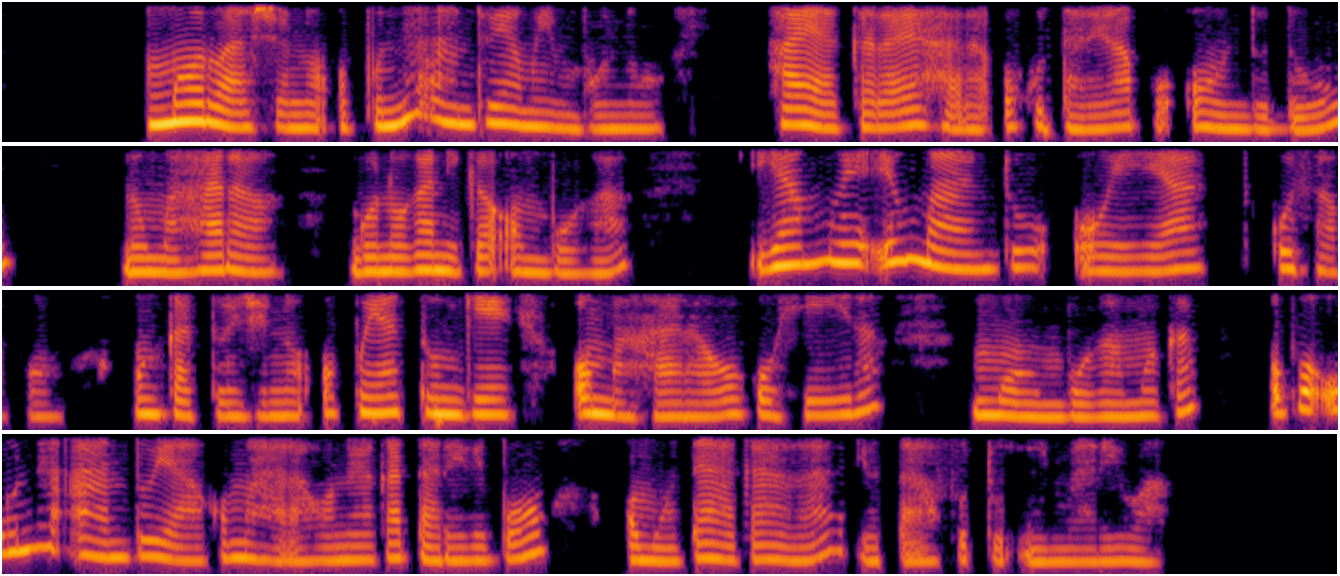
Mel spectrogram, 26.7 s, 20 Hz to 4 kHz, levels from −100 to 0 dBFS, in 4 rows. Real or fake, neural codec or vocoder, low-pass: real; none; 3.6 kHz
